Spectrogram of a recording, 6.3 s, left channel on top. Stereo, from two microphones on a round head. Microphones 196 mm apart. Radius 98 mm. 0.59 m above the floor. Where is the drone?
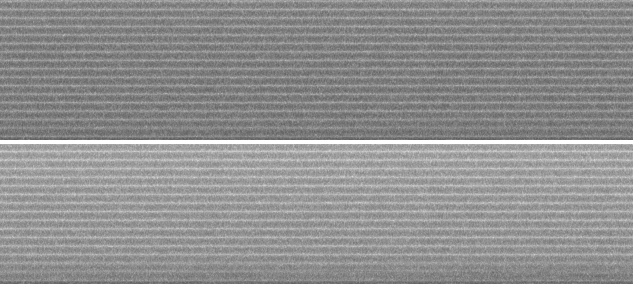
30° left (ahead or behind).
